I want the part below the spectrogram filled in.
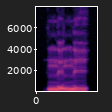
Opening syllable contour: low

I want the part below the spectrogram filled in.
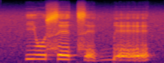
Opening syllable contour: high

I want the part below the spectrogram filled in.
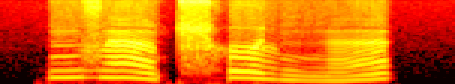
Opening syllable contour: falling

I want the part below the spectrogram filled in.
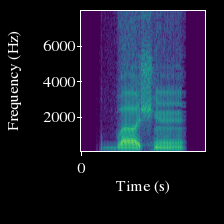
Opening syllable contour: low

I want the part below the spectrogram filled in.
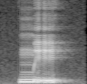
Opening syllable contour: high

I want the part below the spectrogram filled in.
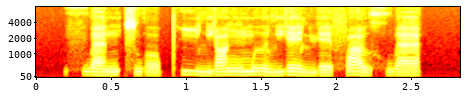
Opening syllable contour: rising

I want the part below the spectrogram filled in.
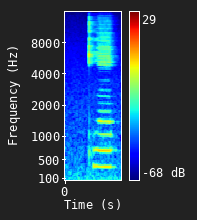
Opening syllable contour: high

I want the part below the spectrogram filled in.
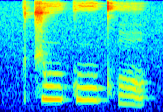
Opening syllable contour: high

